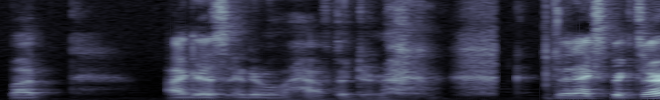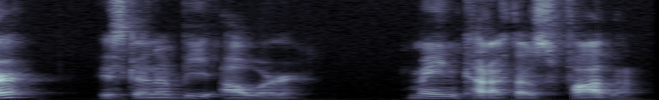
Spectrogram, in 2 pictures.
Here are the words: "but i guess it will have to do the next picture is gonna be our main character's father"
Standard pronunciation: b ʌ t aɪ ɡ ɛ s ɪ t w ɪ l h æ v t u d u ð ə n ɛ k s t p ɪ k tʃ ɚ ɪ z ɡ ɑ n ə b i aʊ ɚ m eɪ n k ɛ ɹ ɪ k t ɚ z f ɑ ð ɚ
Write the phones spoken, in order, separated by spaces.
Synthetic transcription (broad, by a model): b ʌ t aɪ ɡ ɛ s ɪ t w ɪ l h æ f t u d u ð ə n ɛ k s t p ɪ k tʃ ɚ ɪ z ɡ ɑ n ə b i aʊ ɚ m eɪ n k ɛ ɹ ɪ k t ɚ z f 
